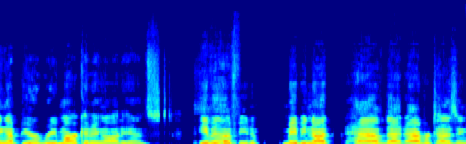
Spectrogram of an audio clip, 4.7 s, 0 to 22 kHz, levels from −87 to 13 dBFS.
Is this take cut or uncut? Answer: cut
